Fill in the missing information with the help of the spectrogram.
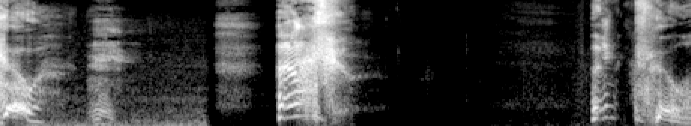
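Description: Several separate loud sneezes from different recordings, each a sharp intake followed by an explosive burst.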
